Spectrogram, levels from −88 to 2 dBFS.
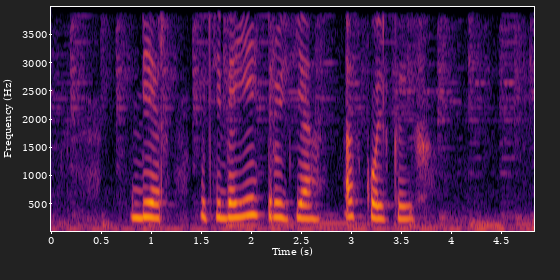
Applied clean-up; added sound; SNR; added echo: none; none; none; none.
